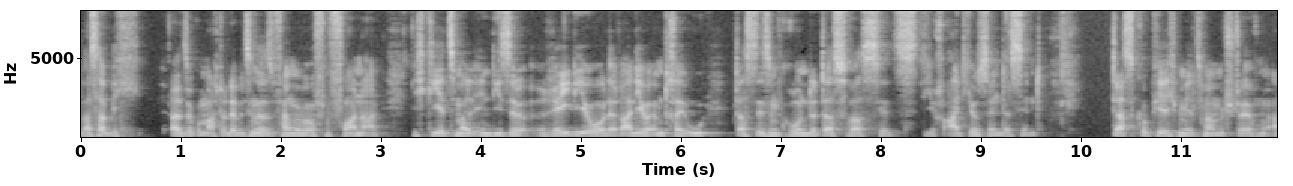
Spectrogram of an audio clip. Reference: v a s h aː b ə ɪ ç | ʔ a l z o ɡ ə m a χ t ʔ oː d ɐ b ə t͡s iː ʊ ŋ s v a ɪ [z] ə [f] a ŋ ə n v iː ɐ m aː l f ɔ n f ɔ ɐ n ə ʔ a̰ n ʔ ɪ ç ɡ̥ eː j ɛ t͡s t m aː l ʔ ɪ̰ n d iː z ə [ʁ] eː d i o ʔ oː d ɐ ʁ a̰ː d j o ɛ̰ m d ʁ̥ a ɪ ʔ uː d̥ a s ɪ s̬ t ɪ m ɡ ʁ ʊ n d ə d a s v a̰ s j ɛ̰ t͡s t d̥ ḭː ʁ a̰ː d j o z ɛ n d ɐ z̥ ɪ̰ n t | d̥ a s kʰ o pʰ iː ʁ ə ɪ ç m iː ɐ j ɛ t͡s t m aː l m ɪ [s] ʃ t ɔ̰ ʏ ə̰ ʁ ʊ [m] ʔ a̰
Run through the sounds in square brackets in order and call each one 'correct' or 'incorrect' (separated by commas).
correct, correct, correct, incorrect, incorrect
